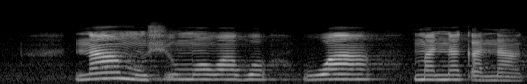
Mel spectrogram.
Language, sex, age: Venda, female, 25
